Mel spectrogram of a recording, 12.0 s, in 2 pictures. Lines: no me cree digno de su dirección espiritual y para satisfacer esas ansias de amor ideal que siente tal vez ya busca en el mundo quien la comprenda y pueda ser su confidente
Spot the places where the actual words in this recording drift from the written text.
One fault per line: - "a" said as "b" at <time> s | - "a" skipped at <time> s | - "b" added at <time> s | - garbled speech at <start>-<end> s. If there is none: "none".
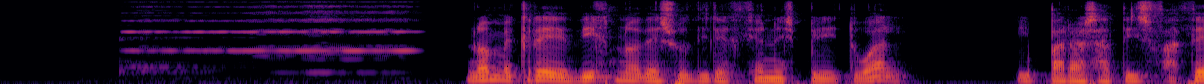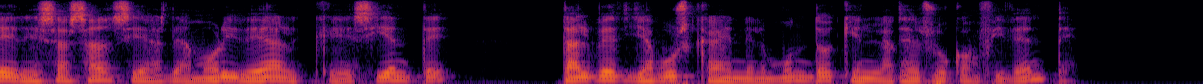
- "comprenda y pueda" skipped at 10.5 s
